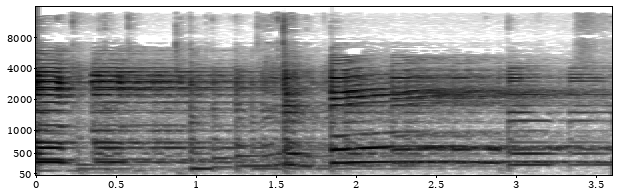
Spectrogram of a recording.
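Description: An electric guitar plays a short melodic phrase of sustained notes through a slapback reverb setting, each note followed by a quick, tight echo that gives a doubled, bouncing quality; loud, with no talking.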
